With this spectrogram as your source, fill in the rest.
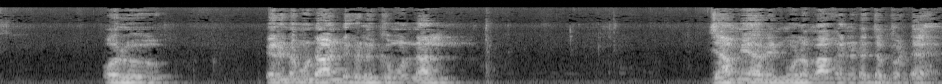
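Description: A man speaks slowly and calmly into a microphone over a loudspeaker, in a large echoing hall, with pauses between phrases.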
